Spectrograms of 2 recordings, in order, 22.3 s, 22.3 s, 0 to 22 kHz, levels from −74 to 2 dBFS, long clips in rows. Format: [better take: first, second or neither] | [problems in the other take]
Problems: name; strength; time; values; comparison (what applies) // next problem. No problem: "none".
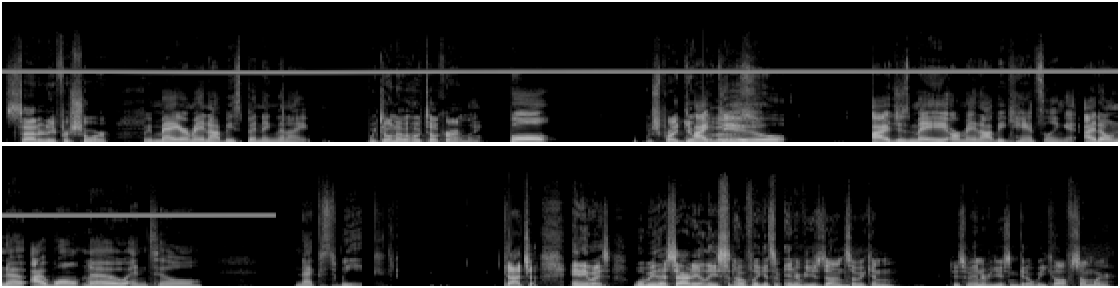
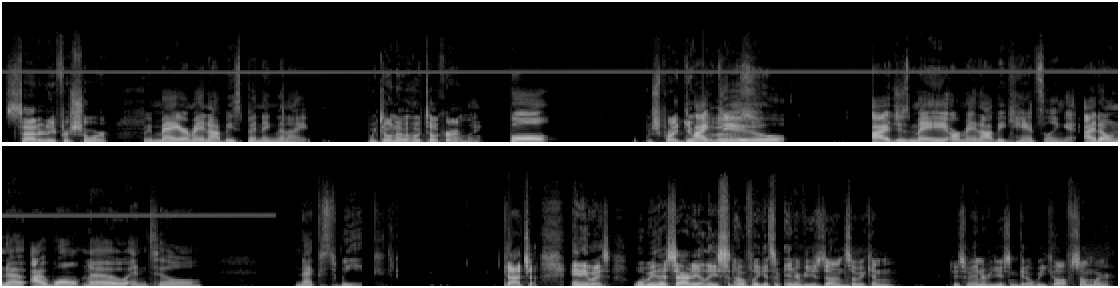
second | high-pitched whine; loud; until 14 s; 11 kHz, 6 dB below the speech; faint in the second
